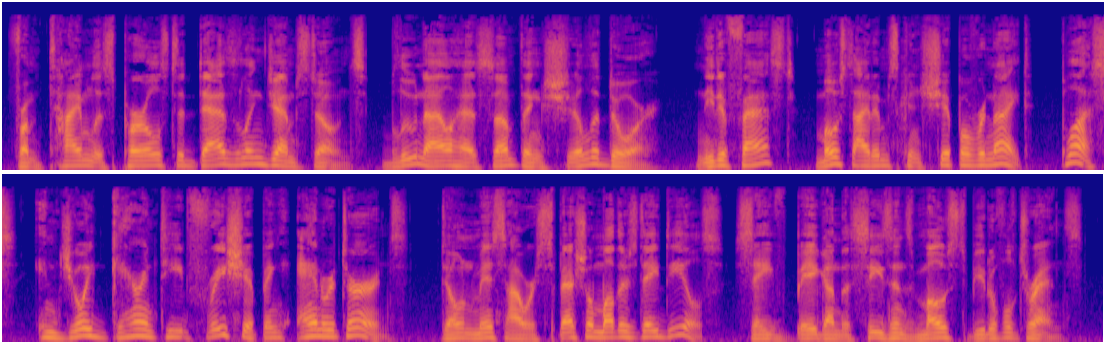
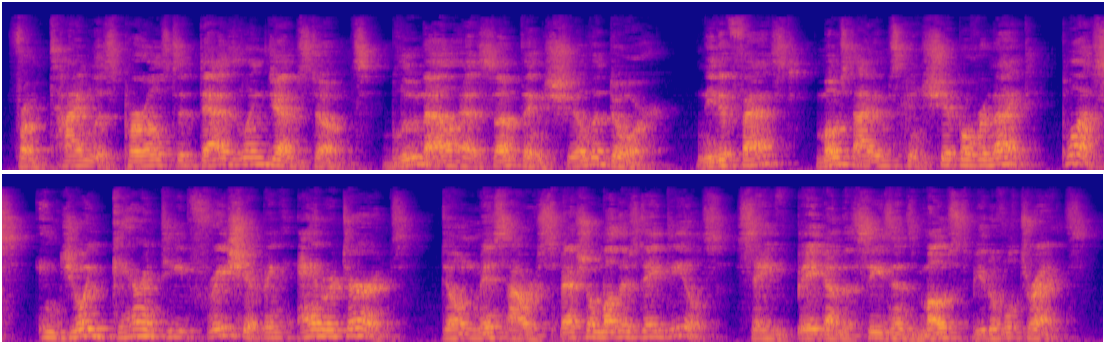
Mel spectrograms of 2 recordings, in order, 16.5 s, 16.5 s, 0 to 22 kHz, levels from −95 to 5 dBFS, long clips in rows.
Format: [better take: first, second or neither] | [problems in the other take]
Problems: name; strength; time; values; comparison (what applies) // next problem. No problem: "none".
first | room echo; noticeable; dies away in 0.3 s // off-mic speech; far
